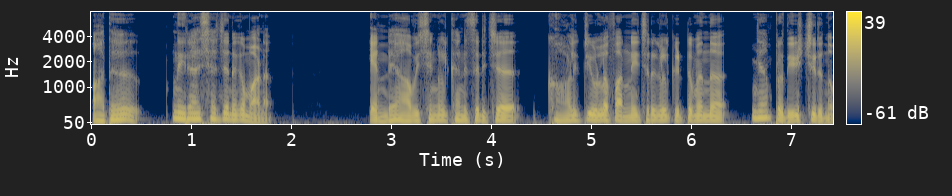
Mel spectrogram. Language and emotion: Malayalam, sad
